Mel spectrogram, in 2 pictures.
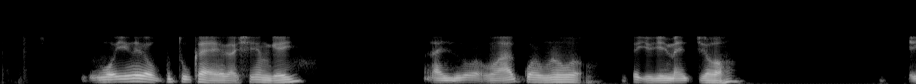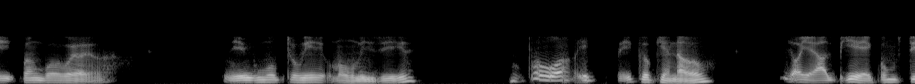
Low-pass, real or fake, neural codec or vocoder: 3.6 kHz; fake; codec, 16 kHz in and 24 kHz out, 0.4 kbps, LongCat-Audio-Codec, four codebook decoder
